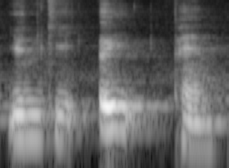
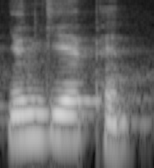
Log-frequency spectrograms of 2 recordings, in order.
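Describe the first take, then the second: First: The particle is said fully and carefully. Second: The particle is said in its quick, reduced form. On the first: "it's really hard to say 윤기의 pen" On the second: "when we speak quickly, we say 윤기의 pen"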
